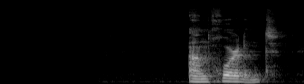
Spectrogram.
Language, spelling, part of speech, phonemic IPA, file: Dutch, aangordend, verb, /ˈaŋɣɔrdənt/, Nl-aangordend.ogg
- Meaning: present participle of aangorden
